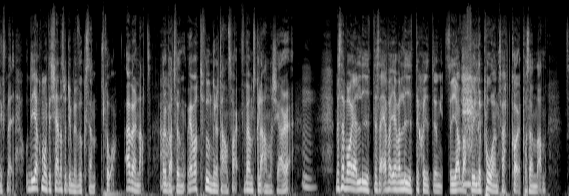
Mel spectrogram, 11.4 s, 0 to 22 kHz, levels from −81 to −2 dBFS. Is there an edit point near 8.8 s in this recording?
yes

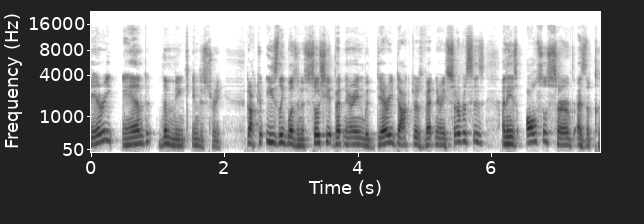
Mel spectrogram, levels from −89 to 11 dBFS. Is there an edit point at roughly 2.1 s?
no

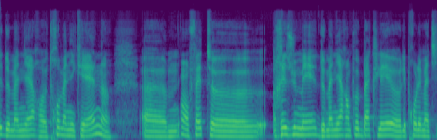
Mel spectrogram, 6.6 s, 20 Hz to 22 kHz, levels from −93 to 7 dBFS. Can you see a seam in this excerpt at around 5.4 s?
no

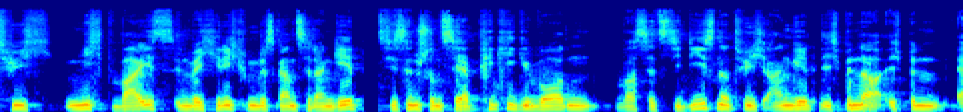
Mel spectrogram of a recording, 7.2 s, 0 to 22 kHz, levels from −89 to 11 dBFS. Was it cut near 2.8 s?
yes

